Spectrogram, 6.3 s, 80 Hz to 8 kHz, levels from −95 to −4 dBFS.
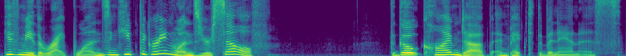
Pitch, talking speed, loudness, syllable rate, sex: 255 Hz, 180 wpm, -18 LUFS, 5.2 syllables/s, female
